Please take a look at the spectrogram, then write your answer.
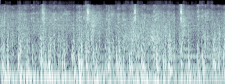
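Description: Horse hooves clip-clop steadily in Red Dead Redemption, a close, regular rhythm of soft thuds over a dull ambient bed with no talking.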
